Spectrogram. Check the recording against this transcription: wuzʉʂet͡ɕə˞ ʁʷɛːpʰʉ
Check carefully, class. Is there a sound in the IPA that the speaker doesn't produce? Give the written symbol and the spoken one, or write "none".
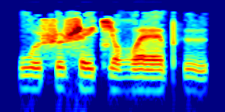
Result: z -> ʂ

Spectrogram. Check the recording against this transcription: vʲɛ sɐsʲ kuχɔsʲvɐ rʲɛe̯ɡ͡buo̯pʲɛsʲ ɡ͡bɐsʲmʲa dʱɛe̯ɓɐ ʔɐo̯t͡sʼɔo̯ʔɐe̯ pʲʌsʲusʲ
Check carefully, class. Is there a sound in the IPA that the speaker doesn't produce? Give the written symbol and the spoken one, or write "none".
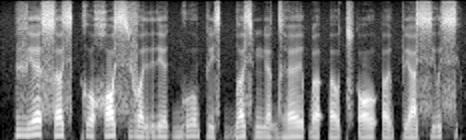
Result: ʌ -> a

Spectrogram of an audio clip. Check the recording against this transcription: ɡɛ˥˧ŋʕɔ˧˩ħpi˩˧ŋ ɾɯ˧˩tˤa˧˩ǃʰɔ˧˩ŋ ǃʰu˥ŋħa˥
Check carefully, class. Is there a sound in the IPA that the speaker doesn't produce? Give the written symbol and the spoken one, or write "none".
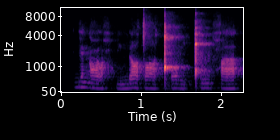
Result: u˥ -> u˥˧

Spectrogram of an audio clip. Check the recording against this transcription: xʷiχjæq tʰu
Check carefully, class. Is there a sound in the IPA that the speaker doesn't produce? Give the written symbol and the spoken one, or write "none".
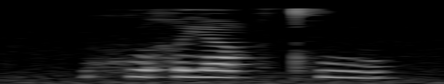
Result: none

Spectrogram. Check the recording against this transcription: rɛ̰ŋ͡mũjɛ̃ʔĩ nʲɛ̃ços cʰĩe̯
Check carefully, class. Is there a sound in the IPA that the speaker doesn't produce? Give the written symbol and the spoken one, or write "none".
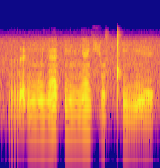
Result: none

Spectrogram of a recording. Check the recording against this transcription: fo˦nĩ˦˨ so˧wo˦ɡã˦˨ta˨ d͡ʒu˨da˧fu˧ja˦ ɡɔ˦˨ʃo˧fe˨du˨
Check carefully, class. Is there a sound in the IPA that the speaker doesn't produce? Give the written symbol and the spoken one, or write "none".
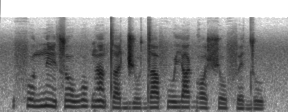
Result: none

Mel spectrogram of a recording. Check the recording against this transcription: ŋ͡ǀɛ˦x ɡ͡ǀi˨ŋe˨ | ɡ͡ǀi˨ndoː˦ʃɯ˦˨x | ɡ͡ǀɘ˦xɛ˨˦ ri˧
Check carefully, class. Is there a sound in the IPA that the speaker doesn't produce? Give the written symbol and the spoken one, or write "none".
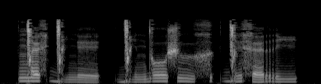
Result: ɘ˦ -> e˦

